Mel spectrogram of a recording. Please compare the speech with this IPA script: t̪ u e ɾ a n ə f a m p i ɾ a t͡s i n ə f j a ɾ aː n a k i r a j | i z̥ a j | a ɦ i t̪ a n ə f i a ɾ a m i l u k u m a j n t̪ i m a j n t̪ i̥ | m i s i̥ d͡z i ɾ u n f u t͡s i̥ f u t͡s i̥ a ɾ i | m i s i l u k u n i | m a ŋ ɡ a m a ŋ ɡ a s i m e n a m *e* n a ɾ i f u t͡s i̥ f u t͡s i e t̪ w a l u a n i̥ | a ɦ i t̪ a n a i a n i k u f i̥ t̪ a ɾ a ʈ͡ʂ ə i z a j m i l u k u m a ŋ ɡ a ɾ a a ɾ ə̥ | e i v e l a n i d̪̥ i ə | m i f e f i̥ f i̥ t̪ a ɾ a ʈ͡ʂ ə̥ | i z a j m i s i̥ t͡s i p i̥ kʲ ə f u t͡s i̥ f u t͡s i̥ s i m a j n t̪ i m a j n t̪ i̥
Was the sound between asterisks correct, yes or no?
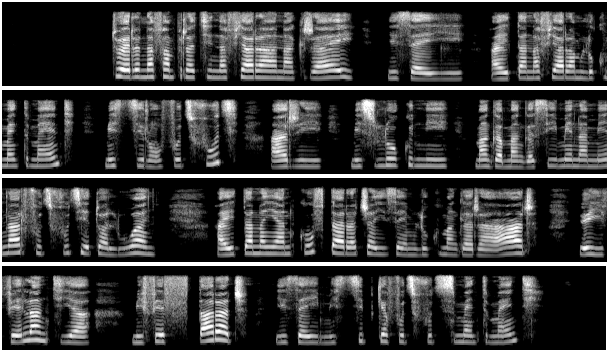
yes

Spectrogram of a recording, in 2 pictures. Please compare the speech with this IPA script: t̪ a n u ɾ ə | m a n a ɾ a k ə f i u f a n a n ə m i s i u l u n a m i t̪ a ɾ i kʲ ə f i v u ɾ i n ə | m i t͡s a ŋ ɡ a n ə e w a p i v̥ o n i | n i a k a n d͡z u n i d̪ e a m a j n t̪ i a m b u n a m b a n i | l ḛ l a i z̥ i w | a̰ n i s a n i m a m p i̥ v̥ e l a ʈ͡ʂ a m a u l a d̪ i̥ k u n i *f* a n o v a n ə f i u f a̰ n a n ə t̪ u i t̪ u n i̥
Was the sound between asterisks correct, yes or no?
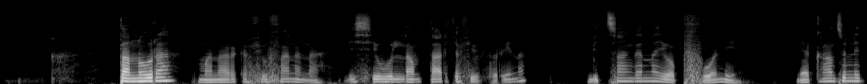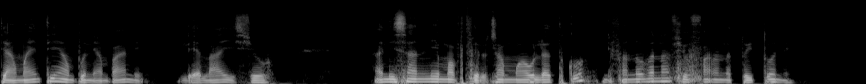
yes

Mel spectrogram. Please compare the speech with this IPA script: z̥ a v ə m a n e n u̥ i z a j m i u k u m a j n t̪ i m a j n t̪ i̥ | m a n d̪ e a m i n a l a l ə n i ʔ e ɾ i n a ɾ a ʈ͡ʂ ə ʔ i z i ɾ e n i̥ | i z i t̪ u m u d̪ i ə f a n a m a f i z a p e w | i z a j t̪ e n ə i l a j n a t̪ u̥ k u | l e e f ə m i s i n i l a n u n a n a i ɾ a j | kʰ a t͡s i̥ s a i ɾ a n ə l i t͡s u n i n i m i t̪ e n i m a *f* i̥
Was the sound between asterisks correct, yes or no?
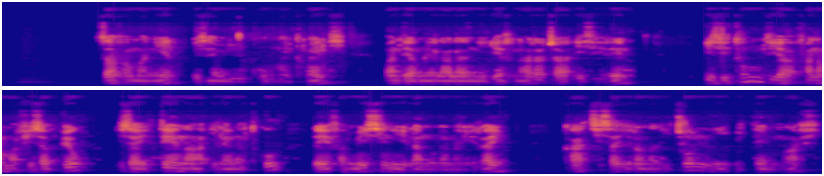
yes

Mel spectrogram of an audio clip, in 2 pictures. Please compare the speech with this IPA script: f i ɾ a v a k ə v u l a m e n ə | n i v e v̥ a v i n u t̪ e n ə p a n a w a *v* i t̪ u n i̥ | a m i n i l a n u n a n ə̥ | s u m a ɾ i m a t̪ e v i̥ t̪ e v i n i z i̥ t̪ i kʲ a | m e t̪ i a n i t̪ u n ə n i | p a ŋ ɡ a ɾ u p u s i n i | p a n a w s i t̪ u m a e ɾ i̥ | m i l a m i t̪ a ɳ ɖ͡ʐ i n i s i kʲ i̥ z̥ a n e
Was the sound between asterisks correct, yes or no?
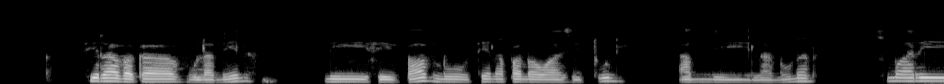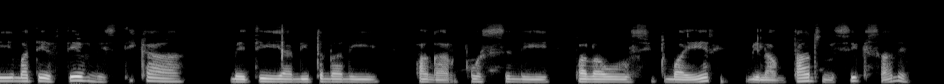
no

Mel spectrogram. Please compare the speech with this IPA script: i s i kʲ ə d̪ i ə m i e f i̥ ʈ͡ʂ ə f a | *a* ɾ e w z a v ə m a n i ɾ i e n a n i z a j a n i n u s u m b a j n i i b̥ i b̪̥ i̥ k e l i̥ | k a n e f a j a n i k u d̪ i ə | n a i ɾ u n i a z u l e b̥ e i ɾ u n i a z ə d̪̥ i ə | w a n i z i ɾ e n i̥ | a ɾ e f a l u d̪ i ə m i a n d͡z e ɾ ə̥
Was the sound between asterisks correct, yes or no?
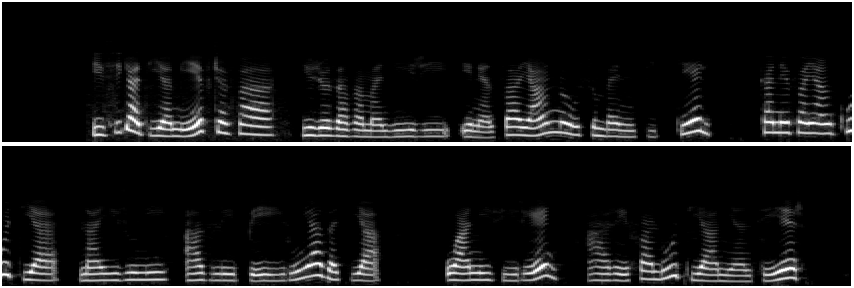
no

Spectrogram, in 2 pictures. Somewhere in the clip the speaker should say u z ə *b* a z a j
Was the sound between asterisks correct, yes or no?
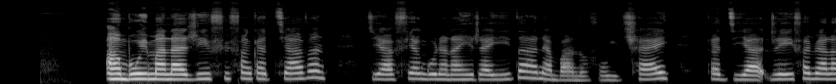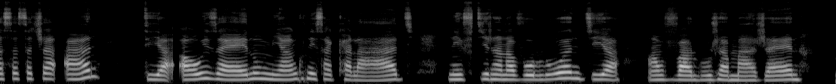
no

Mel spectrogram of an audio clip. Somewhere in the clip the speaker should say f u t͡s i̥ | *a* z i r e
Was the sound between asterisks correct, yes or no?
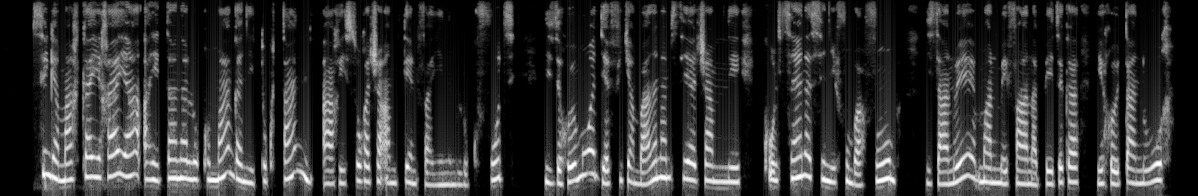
no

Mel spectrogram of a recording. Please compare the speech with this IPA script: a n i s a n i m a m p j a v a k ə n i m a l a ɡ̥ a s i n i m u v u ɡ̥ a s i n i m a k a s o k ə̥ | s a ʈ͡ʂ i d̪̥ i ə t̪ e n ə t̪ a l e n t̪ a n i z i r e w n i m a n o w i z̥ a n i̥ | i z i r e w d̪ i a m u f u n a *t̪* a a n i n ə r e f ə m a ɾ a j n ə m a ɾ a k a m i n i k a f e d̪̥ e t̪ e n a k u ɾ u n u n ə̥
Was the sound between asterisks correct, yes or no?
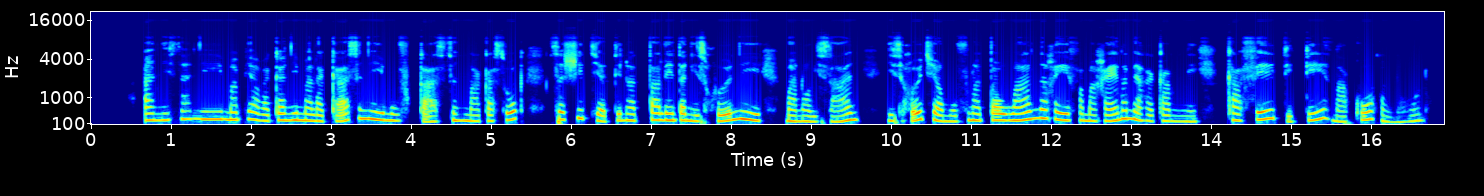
yes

